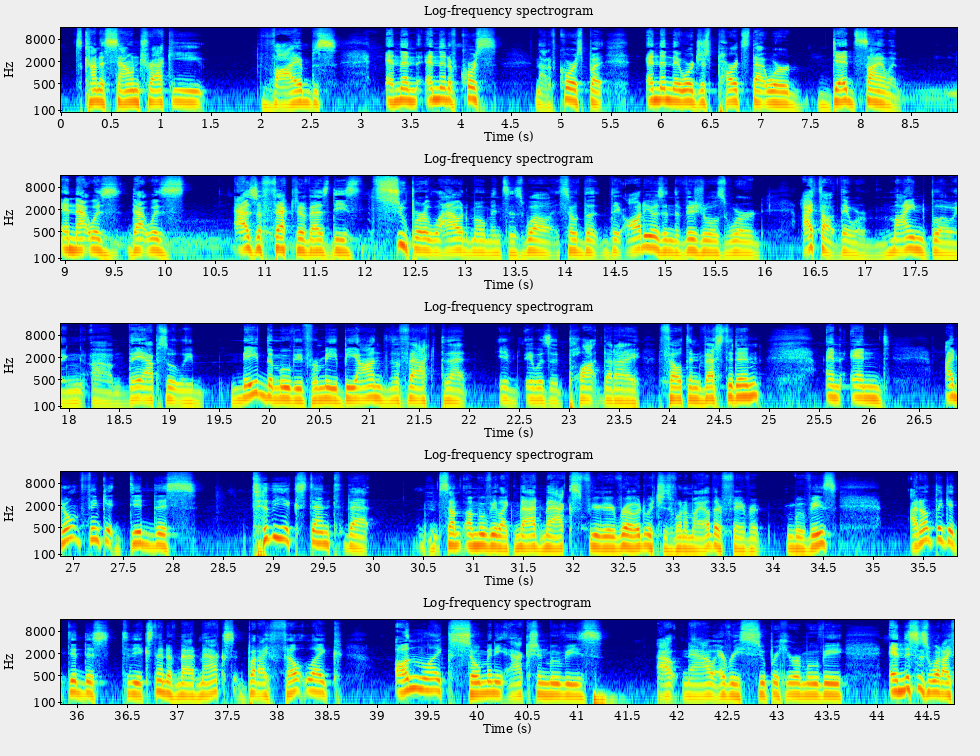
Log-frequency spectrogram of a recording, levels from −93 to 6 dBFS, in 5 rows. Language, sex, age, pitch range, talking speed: English, male, 30-49, 140-170 Hz, 180 wpm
